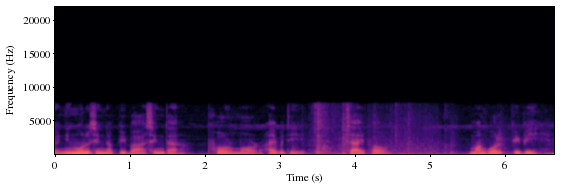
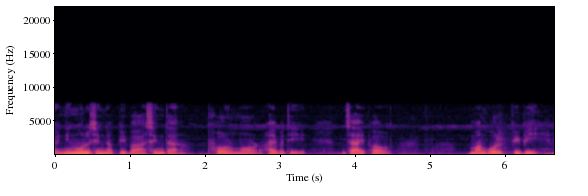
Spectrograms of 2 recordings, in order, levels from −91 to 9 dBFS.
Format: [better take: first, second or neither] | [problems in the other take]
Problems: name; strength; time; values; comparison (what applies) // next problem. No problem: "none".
second | background sound (Bird); 14 dB below the speech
